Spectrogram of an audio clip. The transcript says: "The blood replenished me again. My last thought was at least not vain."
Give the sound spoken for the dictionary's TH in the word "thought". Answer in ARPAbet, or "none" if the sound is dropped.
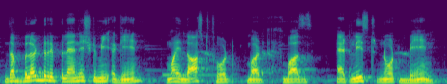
T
